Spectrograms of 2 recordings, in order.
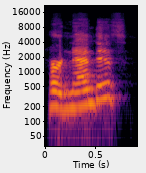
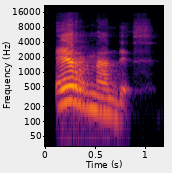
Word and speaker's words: Hernandez: No, you don't pronounce the H. It's a silent. Oh, H is always silent. That's why it's not Hernandez. It's Ernandez.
